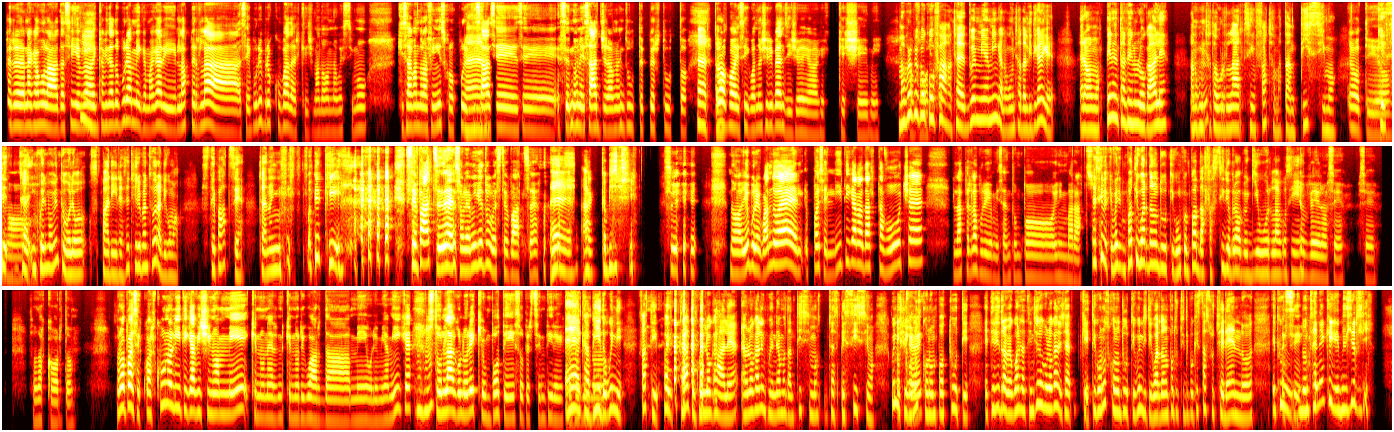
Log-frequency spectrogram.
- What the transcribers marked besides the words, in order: other background noise; tapping; laughing while speaking: "se non esagerano"; "cioè" said as "ceh"; drawn out: "no"; "cioè" said as "ceh"; laugh; chuckle; chuckle; laughing while speaking: "capisci?"; laughing while speaking: "Sì"; laugh; "cioè" said as "ceh"; unintelligible speech; laughing while speaking: "dirgli"
- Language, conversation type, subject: Italian, unstructured, Quale ricordo ti fa sempre sorridere?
